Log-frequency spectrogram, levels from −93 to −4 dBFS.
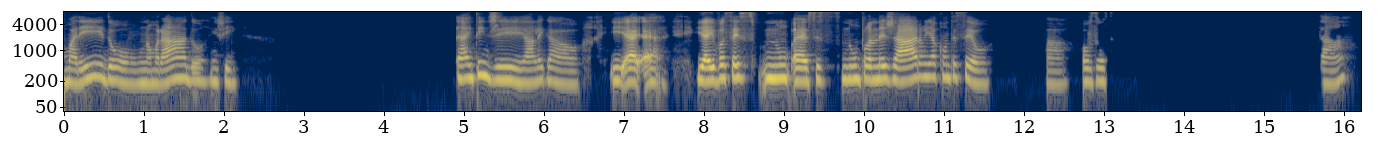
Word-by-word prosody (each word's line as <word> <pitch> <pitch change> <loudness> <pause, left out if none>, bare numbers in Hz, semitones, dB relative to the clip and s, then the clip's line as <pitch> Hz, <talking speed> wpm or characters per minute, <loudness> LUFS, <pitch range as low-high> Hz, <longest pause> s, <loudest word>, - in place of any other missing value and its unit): marido, 215 +4 -1
o 180 -2 -6
namorado, 195 +4 -1
enfim. 195 -2 -7 2.7
Ah, 230 +1 +2
entendi, 215 -6 +1
ah 185 0 -3
legal. 185 -4 -7 0.4
E, 205 +1 -1
eh 195 0 +6
eh, 190 -4 -1 0.4
e 215 - +7
aí 205 +1 +9
vocês 235 +1 0
não 230 0 +3
eh, 200 -1 +5
vocês 210 +1 -7
não 220 +1 0
planejaram 220 +1 +3
e 250 - -2
aconteceu? 240 -8 -4 0.7
Ah 170 0 -12 0.2
ou 195 0 -3
vo 200 +1 -5 2.7
Tá. 185 +6 -8
210 Hz, 90 wpm, -24 LUFS, 185-230 Hz, 2.7 s, aí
